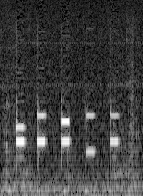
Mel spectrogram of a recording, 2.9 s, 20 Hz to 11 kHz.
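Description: Keypad tones from an Android i9220 MT6575 phone dialing a code to display its IMEI: five distinct beeps at an even pace, clear over a faint background hum.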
